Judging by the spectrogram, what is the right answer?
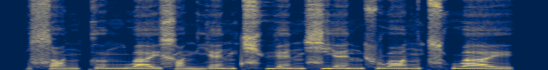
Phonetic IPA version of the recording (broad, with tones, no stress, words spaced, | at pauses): sɑ˨˩ŋkɤ˥ŋ wa˥˩ɪ̯xɑ˩ŋ jɛ˥˧nt͡ɕʰɥɛ˥˧n ɕjɛ˥˧nʂwɑ˥˧ŋt͡sʰwa˥˩ɪ̯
